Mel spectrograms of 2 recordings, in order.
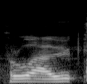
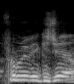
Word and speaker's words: Proulx: Och där går han igenom Annie Proulx, som jag har fått reda på att uttalas nu, som har skrivit... – Det stämmas typ Proulx. – Ja, Proulx, som ett franskt konstigt ord. Mm. Då är liksom de sista orden blir stumma.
